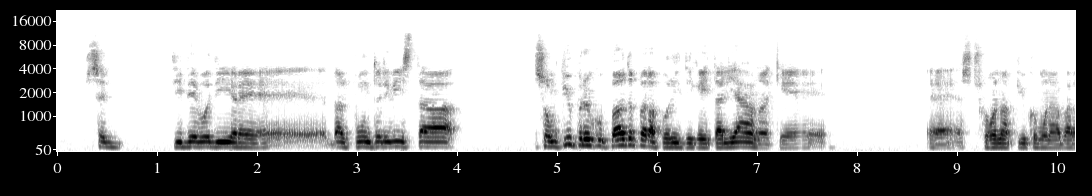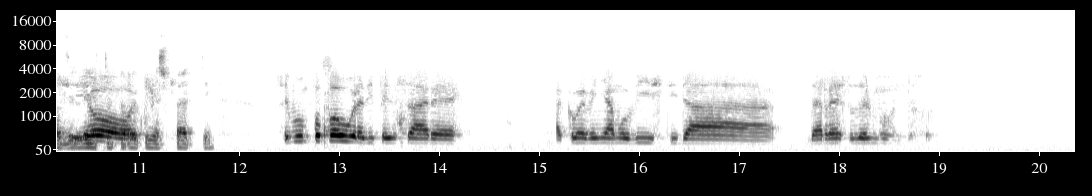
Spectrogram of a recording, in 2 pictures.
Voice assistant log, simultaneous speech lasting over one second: present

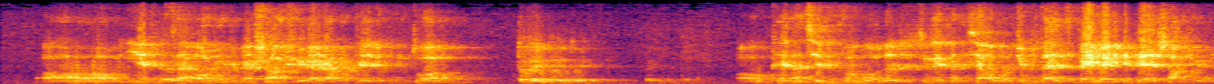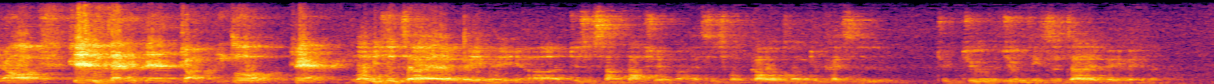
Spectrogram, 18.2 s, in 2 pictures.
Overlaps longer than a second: none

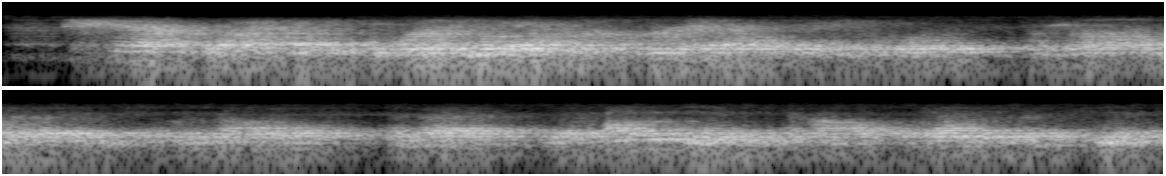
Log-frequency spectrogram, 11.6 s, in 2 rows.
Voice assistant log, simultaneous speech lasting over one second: present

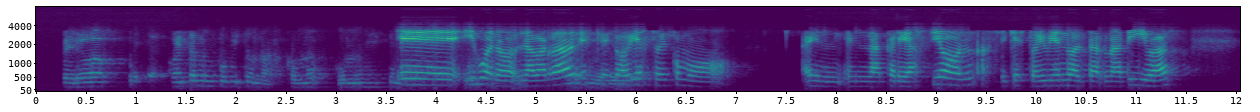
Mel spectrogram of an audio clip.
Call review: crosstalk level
present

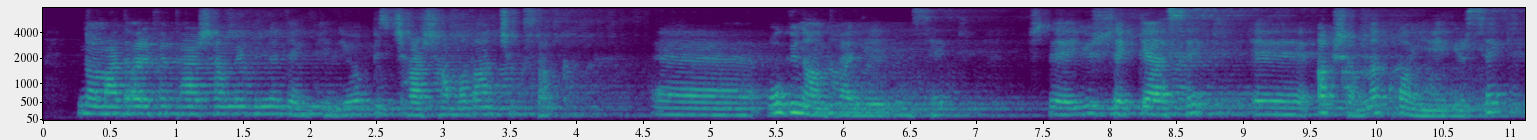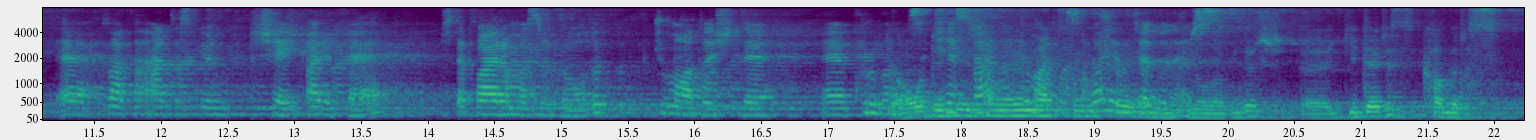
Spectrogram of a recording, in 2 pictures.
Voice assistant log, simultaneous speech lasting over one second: present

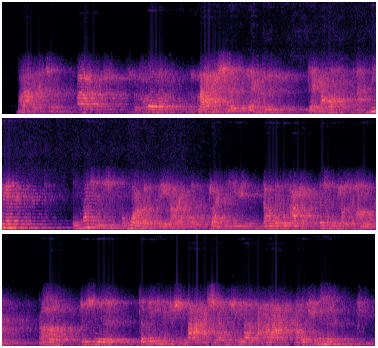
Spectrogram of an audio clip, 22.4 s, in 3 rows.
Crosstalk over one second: none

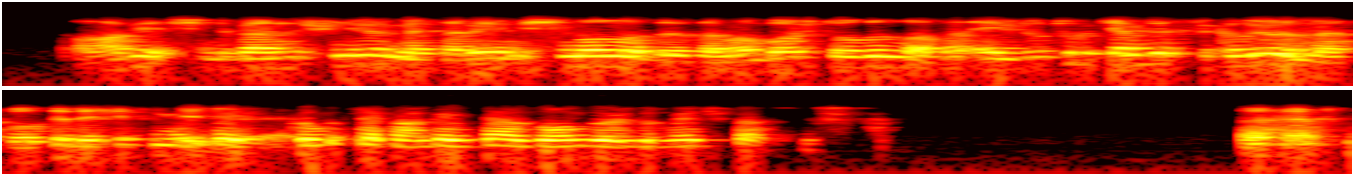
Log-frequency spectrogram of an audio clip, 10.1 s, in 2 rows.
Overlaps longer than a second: none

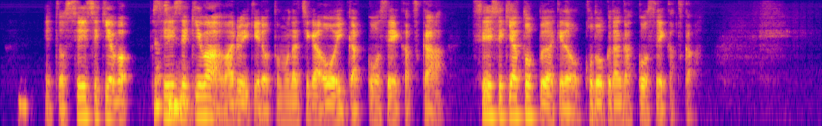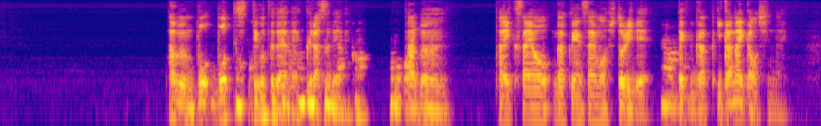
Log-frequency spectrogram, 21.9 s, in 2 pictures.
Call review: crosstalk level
present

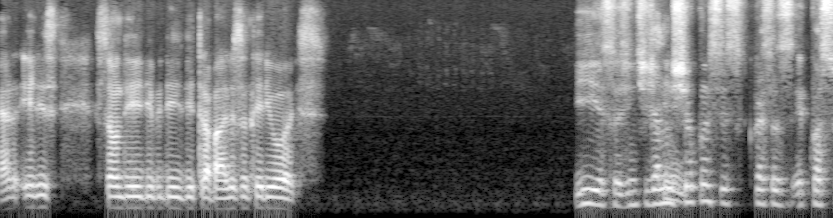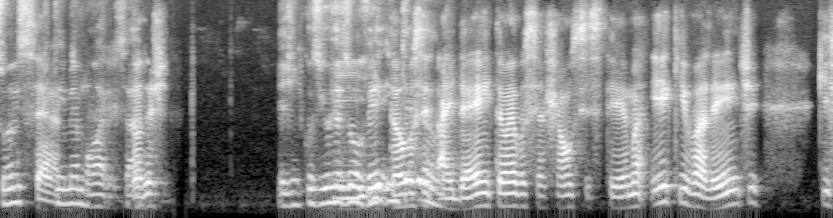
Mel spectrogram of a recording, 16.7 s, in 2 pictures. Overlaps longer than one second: present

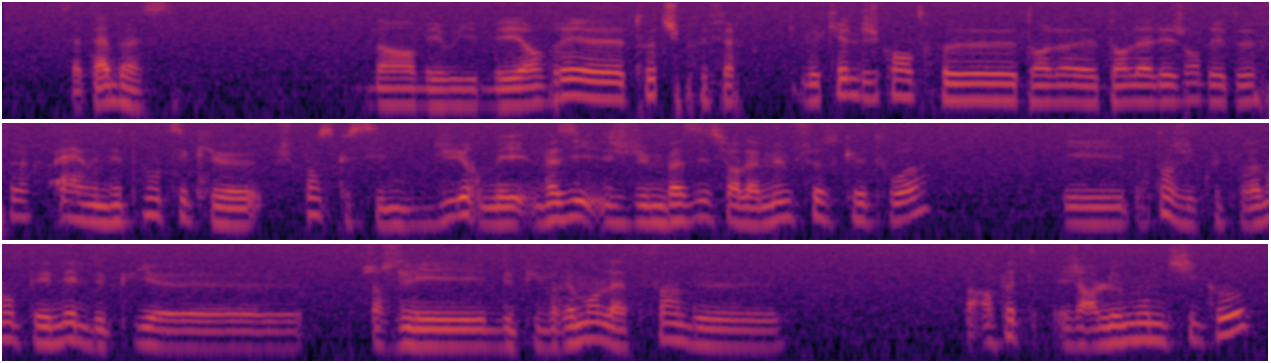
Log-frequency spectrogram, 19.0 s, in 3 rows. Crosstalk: none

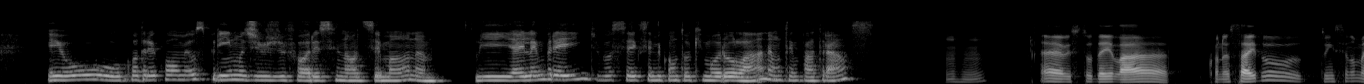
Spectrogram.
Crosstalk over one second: none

